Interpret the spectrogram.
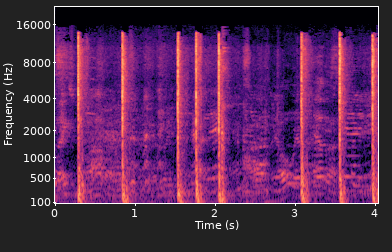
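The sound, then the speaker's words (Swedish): A paper bag holding a hamster is slammed hard by a woman against a cabinet about eight times in quick, uneven succession, each hit a sharp, loud smack, with a voice murmuring between the blows. “Eh, så morsan fick ta påsen och dra med allt vad hon kunde i ett ilskåp.”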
